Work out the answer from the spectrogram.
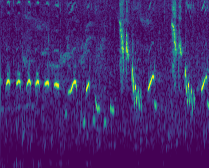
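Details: Murai batu, the white-rumped shama, in a training recording gives a row of about seven evenly spaced whistled notes, then falling slurs and harsher chirps mixed with brief rustling noises.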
